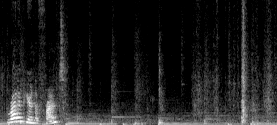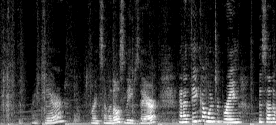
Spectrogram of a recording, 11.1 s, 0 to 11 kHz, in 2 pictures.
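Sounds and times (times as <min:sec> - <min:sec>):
background music with held bass: 0:00.0 - 0:11.0
artificial flowers rustling: 0:02.7 - 0:08.6.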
